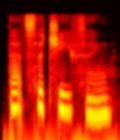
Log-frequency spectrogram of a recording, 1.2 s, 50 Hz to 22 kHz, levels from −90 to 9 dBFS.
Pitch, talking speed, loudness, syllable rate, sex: 175 Hz, 200 wpm, -19 LUFS, 4.1 syllables/s, female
